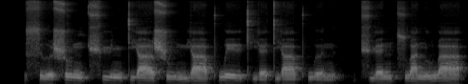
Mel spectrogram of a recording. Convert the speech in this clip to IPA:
sɹ̩˨˩ʂʊ˥˨ŋt͡ɕʰy˥˨nt̪jä˥˨ ʂu˨˩mjä˥˨ pʰwe˥˨ɪ̯t̪ʰjɛ˩t̪jä˨˦pʰwə˨˩n | t͡ɕɥɛ˨˦nt͡swa˧nlwä˥˨

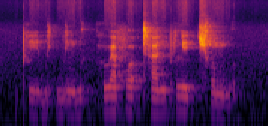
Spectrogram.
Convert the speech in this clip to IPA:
pʰiː˧bi˥˩t̚bi˧n bɯ˥˩k̚hu˥˩a̯ fɔ˥˩ʔtʰa˦˥npʰli˥˩ʔ t͡ɕʰo˧mbo˨˩k̚

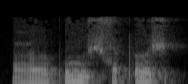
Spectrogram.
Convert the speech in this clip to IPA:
ʕoːpʼuːʃsə pʼʊʃ

